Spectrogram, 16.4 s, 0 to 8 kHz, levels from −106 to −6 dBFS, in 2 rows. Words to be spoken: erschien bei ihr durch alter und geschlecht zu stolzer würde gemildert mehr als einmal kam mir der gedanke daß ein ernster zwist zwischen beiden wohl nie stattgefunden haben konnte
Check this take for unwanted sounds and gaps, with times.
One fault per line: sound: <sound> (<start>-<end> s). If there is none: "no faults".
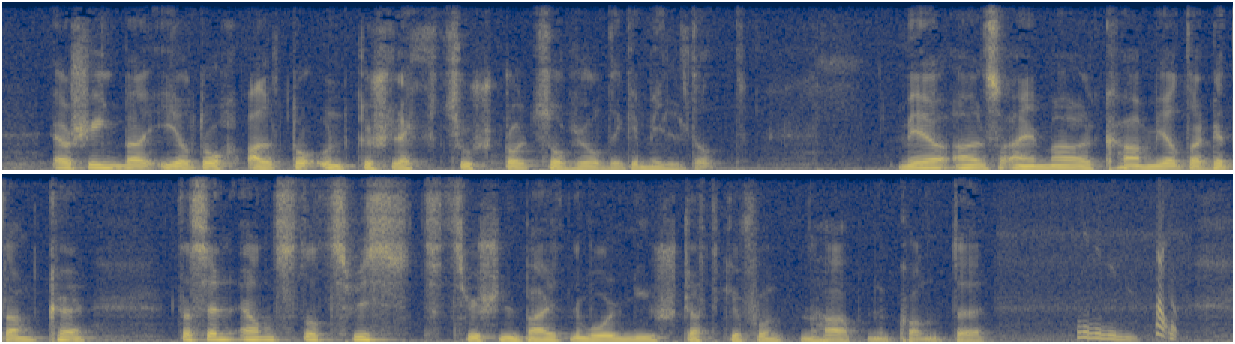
sound: chirp (15.4-16.1 s)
